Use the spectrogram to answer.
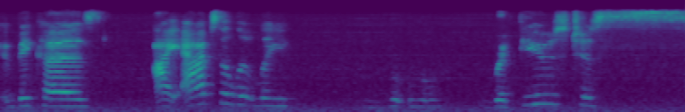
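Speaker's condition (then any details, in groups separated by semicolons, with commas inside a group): Stuttering; long-standing stuttering, managed over the years; blocks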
